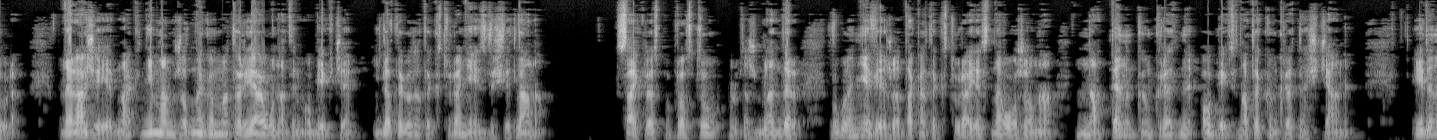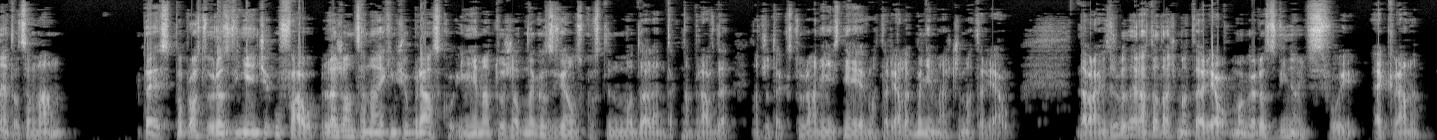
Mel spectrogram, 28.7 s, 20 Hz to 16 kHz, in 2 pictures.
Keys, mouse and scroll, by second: 2.0 middle click, 3.0 middle click, 3.7 middle click, 4.1-6.6 middle drag, 6.7 middle click, 14.6-15.4 scroll down 1, 15.6 scroll up 1, 26.8-28.7 drag.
